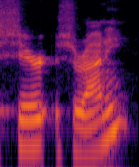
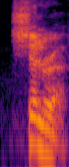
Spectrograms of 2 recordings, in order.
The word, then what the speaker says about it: Shinra: Yo, I'm gonna probably pronounce this guy's name incorrectly, but is it Shirani? Shirani? Yeah. The main character? Yeah. Shinra. Shinra. Yeah. Shinra.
